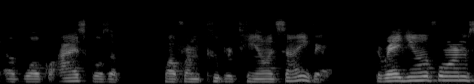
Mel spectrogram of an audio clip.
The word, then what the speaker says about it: Cupertino: Actually, this film was made in the summer of 1972 in Cupertino, or is it Cupertino? I'm not sure. I mean, no, Cupertino. That's how you say it.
